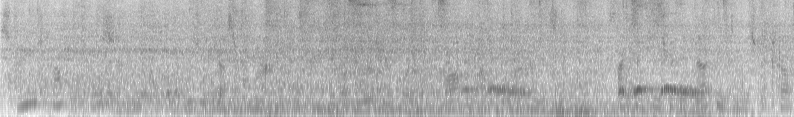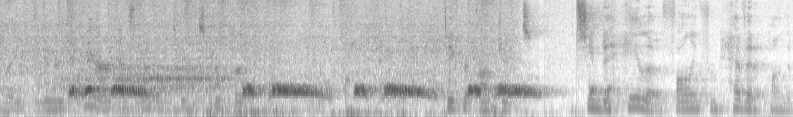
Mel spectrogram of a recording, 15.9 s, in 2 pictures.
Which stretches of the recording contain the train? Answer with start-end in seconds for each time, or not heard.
0.0-13.2.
